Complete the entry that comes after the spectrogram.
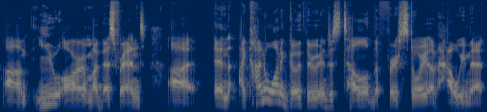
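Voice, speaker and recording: A man's voice: medium pitch, measured pace. Eager chatty male podcast host. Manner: eager, chatty, laughs a lot, many "like"s. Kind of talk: casual podcast chat.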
